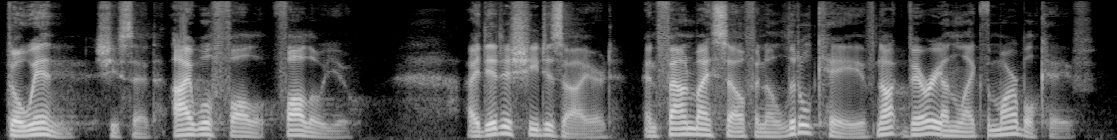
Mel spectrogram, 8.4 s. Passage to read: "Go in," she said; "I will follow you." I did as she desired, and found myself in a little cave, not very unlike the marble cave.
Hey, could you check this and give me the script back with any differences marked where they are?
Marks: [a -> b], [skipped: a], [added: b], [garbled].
"Go in," she said; "I will follow [added: follow] you." I did as she desired, and found myself in a little cave, not very unlike the marble cave.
